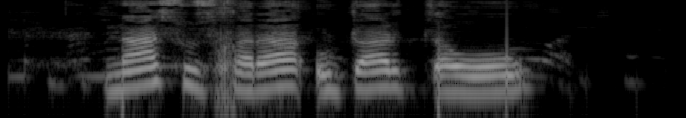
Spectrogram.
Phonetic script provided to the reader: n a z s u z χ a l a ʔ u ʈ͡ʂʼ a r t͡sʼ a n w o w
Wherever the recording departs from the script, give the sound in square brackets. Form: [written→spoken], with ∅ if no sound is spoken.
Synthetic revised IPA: n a [z→∅] s u z χ a [l→ɾ] a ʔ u ʈ͡ʂʼ a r t͡sʼ a [n→∅] w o w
